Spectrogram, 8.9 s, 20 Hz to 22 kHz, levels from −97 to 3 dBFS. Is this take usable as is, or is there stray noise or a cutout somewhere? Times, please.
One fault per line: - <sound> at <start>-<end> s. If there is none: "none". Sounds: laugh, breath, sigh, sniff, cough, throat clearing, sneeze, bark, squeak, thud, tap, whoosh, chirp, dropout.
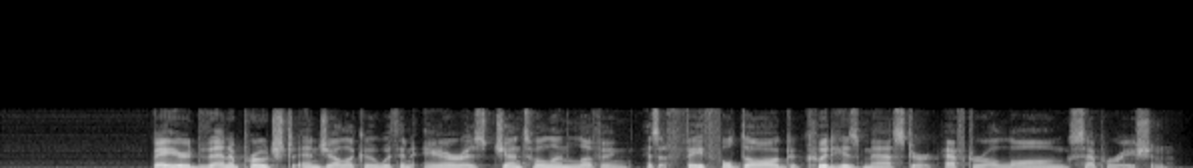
none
